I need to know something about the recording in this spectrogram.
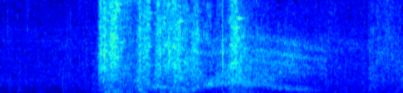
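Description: Blasts and impacts burst out loudly, then fade away.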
